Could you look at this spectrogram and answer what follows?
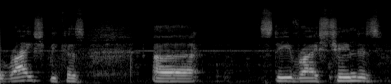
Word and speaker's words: Reich: the way I say rice because Steve rice changes changed the pronunciation of his last name from Reich to rice because of the Third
